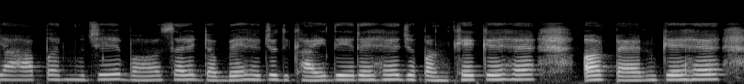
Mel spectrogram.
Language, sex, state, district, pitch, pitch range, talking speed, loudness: Hindi, female, Bihar, West Champaran, 215 Hz, 200-220 Hz, 170 wpm, -21 LUFS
